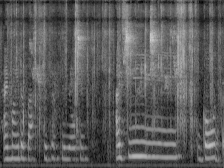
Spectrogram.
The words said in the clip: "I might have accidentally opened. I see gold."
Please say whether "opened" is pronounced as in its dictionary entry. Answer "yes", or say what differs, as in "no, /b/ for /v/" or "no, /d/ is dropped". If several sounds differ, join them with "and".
no, /d/ is dropped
